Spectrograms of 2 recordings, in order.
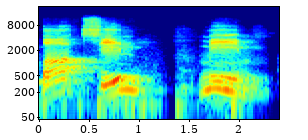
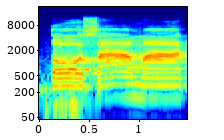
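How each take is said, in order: First: Each letter is read by its full name. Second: The letters are read together as one word. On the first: The speaker calls it right. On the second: The speaker calls it wrong.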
